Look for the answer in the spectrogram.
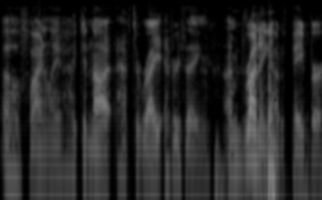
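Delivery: soft, dejected, downcast, depressed man's voice. Narrator voicing a character speaking to the players: depressed-sounding man's voice. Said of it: "a very depressed sounding man".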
